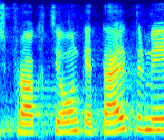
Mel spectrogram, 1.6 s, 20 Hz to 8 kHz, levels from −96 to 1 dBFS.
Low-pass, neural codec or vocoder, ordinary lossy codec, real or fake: 7.2 kHz; none; Opus, 24 kbps; real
